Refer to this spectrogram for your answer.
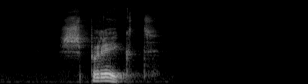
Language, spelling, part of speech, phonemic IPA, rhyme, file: Dutch, spreekt, verb, /spreːkt/, -eːkt, Nl-spreekt.ogg
- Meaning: inflection of spreken: 1. second/third-person singular present indicative 2. plural imperative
